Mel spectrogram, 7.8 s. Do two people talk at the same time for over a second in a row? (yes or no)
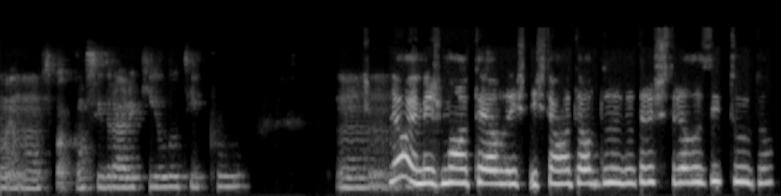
no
